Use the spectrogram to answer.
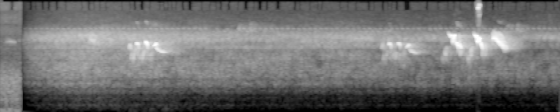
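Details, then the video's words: Japanese wagtail spring-to-early-summer song: short bursts of high, sharp chirps and slurred notes, one brief phrase then a longer run near the end, over steady rushing water. "セグロセキレイ Japanese wagtail"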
